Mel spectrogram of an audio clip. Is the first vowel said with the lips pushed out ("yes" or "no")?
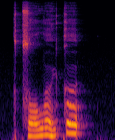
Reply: yes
